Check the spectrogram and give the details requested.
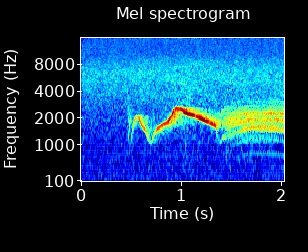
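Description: Black-hooded Laughingthrush giving one clear whistled phrase that dips, climbs, then slides down, followed by a steady, slightly buzzy held note.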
